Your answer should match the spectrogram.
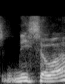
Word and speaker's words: NISOA: And I know we have a lot of Nis- NISOA, I'm saying it correctly this time, NISOA officials on the group.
